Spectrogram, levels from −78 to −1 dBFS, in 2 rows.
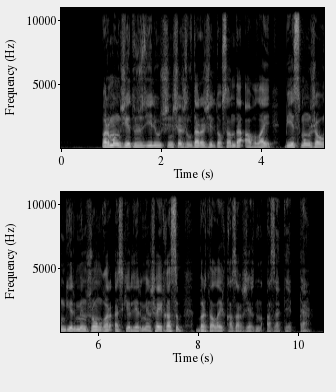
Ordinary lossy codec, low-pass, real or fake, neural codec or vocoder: none; none; real; none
